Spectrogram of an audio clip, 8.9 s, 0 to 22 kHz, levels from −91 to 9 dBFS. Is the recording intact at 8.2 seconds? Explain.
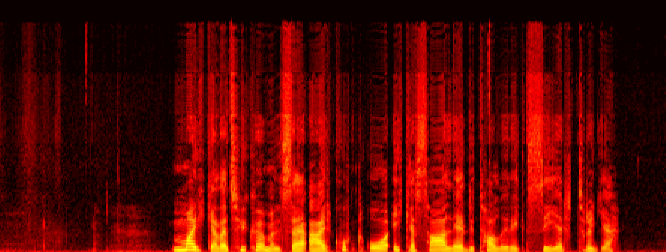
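No, at 8.2 seconds the speech carries grainy, rough Opus compression, likely from low-rate CELT coding near 24 kbps; a spectrogram shows noise-filled bands with content stopping at about 20.4 kHz.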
